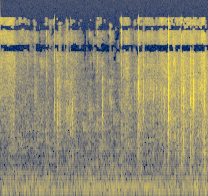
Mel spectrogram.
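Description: Close-miked chewing of a turkey sub sandwich: soft, scattered wet clicks and smacks of the mouth working on bread and lettuce.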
